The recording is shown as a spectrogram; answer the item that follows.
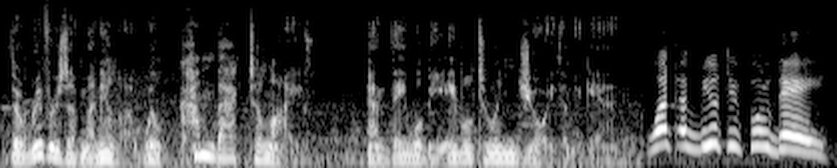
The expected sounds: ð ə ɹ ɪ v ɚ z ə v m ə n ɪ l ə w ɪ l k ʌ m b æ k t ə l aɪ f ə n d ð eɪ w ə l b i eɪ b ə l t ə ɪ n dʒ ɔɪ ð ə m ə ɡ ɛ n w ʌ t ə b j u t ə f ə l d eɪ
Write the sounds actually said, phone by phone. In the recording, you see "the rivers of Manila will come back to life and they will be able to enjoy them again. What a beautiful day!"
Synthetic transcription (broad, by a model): ð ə ɹ ɪ v ɚ z ə v m ə n ɪ l ə w ɪ l k ʌ m b æ k t ə l aɪ f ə n ð eɪ w ə l b i eɪ b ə l t ə ɪ n dʒ ɔɪ ð ə m ə ɡ ɛ n w ʌ t ə b j u t ə f ə l d eɪ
